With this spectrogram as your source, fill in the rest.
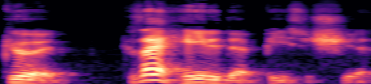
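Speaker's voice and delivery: bone-dry, completely serious deadpan delivery. Telling a story, acting out another man's reply, retelling a deadpan line.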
